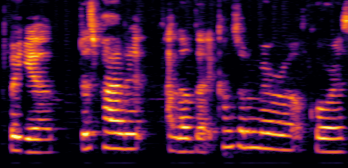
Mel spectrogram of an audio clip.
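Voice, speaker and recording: With music in the background, a woman speaks at a moderate pace and fairly high pitch, her intonation fairly even. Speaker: beauty vlogger. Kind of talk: product review vlog. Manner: casual, chatty.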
